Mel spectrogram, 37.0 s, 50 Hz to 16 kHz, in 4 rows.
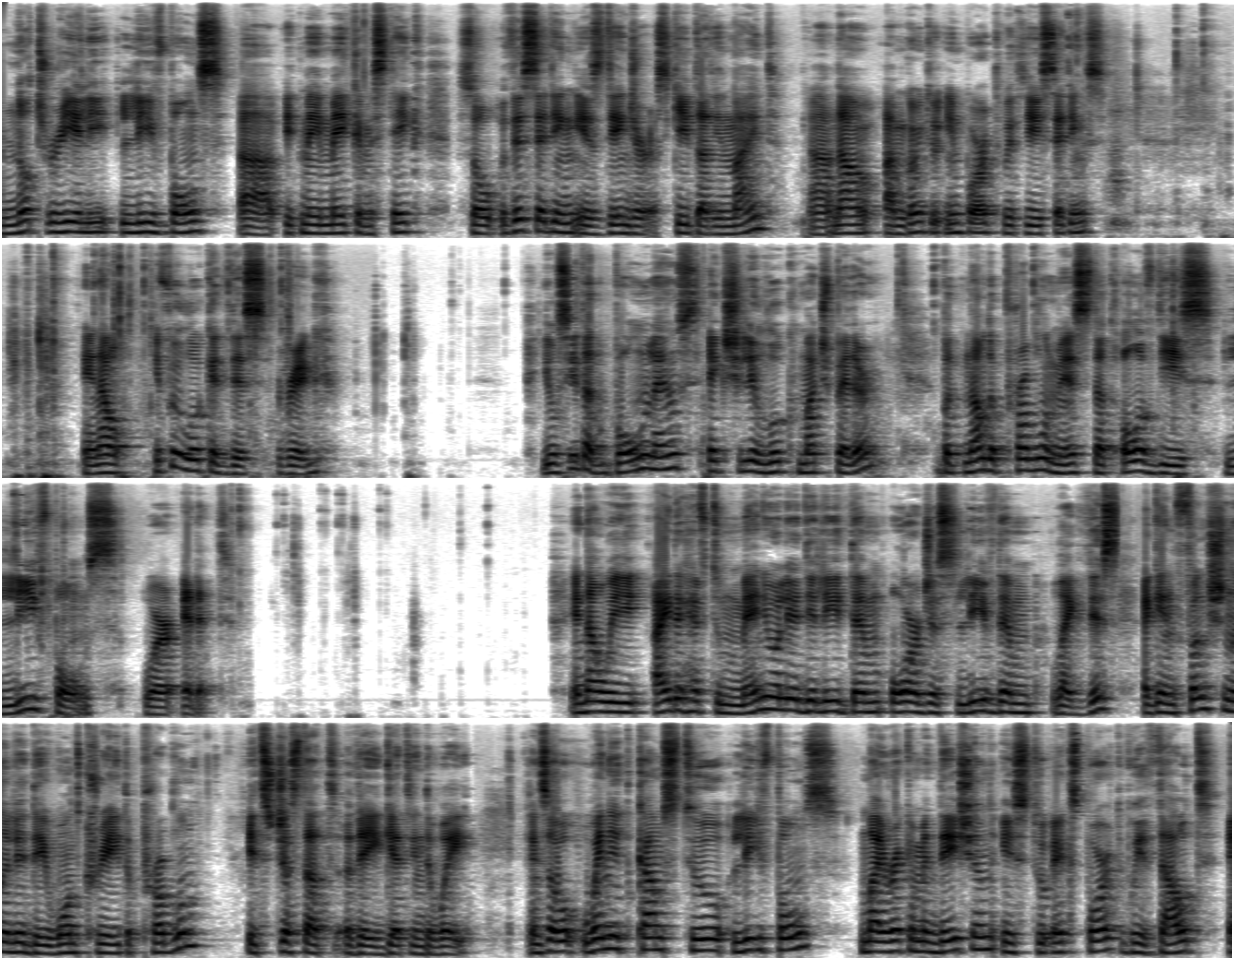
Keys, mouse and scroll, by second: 8.8 middle click, 9.1 scroll down 1, 9.3 g, 10.2 shift+middle click, 10.5-10.8 scroll up 1, 10.8 middle click, 11.2 shift+middle click, 11.5-12.2 scroll up 1, 12.2 z, 12.6-13.0 middle drag, 15.9 middle drag, 16.7 middle drag, 17.2-17.6 scroll up 1, 17.6 middle drag, 18.0 Tab, 18.5 click, 18.8 g, 20.5 click, 20.6 g, 21.0 click, 21.9 middle click, 22.2 scroll down 1.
